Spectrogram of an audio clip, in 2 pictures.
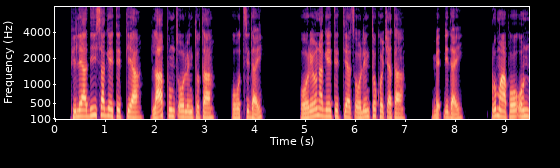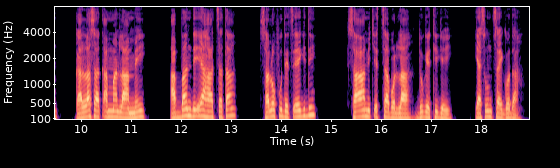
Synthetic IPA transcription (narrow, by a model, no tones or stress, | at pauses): pʰɪlɪad̪iːsɐɡe̞ːt̪ɛt̪ːɪjaːlaːpːʊnt͡sʼo̞ːlɪnt̪ːɔt̪ɐ | o̞ːt͡sːɪd̪ɐj | ʔoːɾɪjonɐɡe̞ːt̪ɛt̪ːɪjaːt͡sʼo̞ːlɪnt̪ːɔkɔt͡ʃʼːɐt̪ɐ | mɛɗːɪd̪ɐj | ɗʊmaːpo̞ːʔɔn | ɡɐlːɐs̬akʼɐmːɐnlaːmːɛj | ʔɐbːɐnd̪ɛʔɪjaːhaːt͡sːɐt̪ɐ | sɐlɔpʊd̪ɛt͡sʼe̞ːɡɪd̪ɪ | sɐʔaːmɪt͡ʃʼɛt͡sːaːbɔlːɐd̪ʊɡɛt̪ɪɡɛj | ʔɪɐsʊnt͡sːɐjɡɔd̪a̰ː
